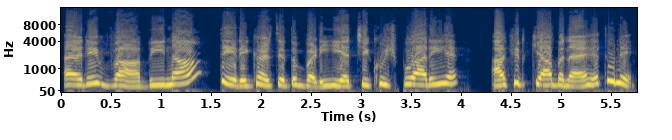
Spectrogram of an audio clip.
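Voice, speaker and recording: Woman doing a gushing friendly neighbour lady in a moral story, emphatic, pitch jumps up. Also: unhurried, no room sound, studio quality, lightly acted. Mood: delighted. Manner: effusive, emphatic. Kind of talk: animated moral-story dialogue.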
